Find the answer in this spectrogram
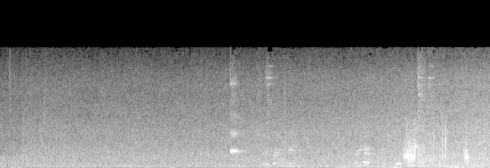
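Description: Steady outdoor rushing hiss with no clear source, with a short faint chirp about three seconds in and faint voices near the end.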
